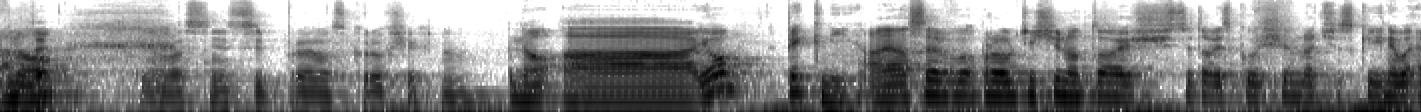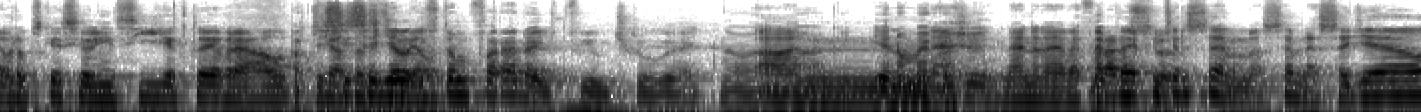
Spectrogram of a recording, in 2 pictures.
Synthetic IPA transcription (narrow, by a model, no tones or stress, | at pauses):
no | ɛmvlasɲɛsɪpɾojalskoɾofʃɛxnonoʔajopjɛkniːʔa̰jaːsɛvopɾavducɛʃɪmnat̪oaʃsɪt̪ovɪskowʃɪmnat͡ʃɛskeːxnɛboʔɛvɾopskɛjxsɪlɲɪt͡siːxjak̚t̪ojɛvɾɛaːlupɾot̪oʒɛjaːsmssɛɟɛlɛft̪omfaɾadajfjut͡ʃɾuvɛtnojɛnomjaɛoʒɛnɛnɛnɛvɛfaɾadaajffjut͡ʃɾsɛmsɛmnɛsɛɟɛl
